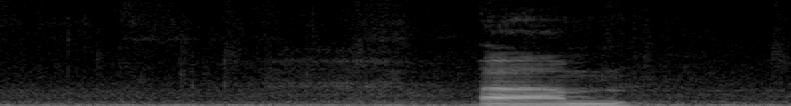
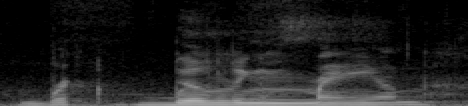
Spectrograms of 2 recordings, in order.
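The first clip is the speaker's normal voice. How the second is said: slow, drawn-out teasing question; playful slow repeat; 3 semitones higher, slower than usual. Pretend. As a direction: stretch it out lazily, teasing.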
